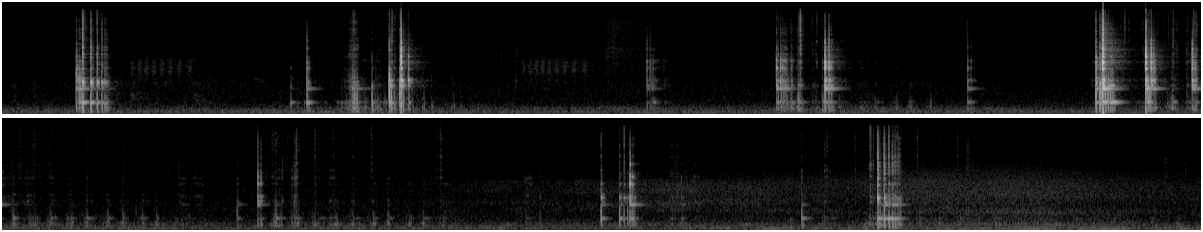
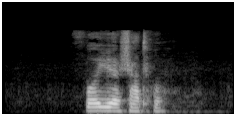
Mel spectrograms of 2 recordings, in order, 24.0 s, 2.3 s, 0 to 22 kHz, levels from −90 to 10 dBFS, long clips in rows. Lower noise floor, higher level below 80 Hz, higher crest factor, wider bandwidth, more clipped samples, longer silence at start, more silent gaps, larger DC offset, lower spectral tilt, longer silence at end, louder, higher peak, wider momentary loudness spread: about the same, -67 dBFS vs -69 dBFS; about the same, -60 dBFS vs -58 dBFS; first, 34 dB vs 16 dB; first, 16.5 kHz vs 7.8 kHz; neither; about the same, 0.75 s vs 0.85 s; neither; neither; second, -0.5 dB/octave vs -6 dB/octave; first, 3 s vs 0.7 s; second, -25 LUFS vs -14 LUFS; about the same, 0 dBFS vs -2 dBFS; first, 28 LU vs 17 LU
